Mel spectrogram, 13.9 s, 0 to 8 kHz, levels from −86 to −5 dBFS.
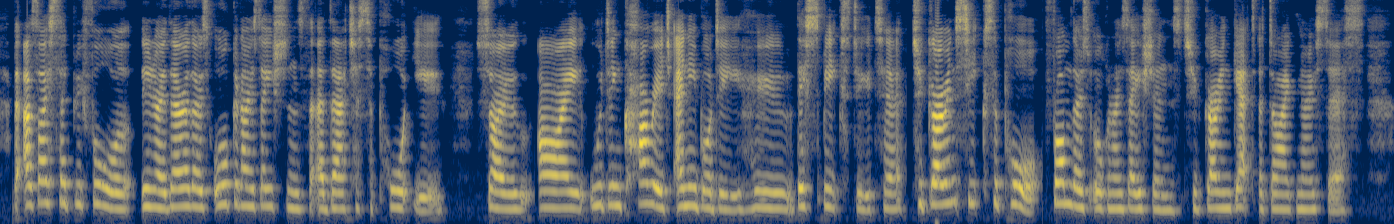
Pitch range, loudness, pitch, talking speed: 210-260 Hz, -19 LUFS, 225 Hz, 175 wpm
